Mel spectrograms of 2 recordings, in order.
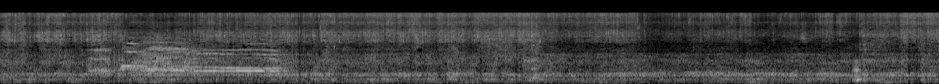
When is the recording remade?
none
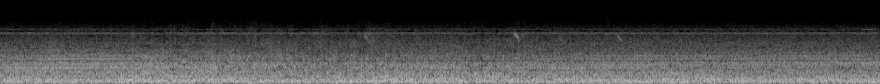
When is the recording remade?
1.3-3.9 (codec, HILCodec); 4.6-5.2

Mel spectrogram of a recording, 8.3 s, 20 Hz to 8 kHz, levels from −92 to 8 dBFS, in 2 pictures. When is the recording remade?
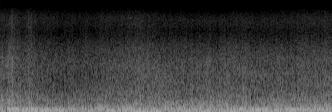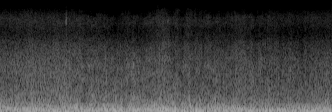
5.1-7.5 (codec, HILCodec)

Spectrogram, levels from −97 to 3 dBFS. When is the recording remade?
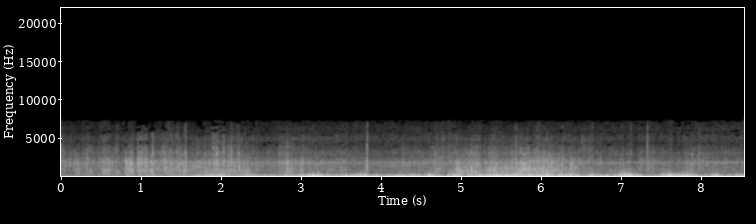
none

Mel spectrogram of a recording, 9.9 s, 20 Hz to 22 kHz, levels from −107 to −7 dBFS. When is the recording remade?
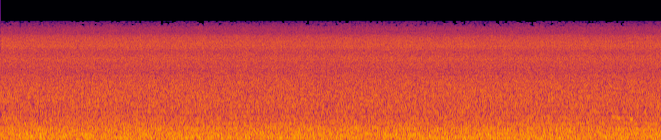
none

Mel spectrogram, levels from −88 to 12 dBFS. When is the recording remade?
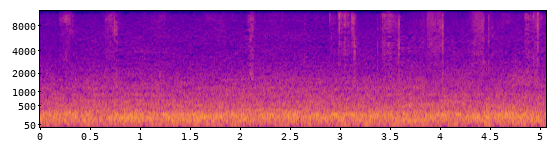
3.7-4.6 (codec, HILCodec)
